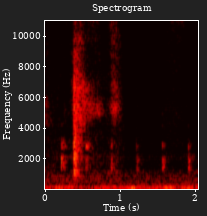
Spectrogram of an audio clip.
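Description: Near silence with faint, regular ticking, about three ticks a second, typical of a car's turn-signal indicator clicking in the cabin, over a low hum of road noise.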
